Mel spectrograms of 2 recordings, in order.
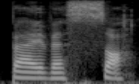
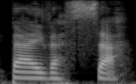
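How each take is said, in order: First: The ending has a back 'a' vowel. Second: The ending has a front 'ä' vowel. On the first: The speaker calls it wrong. "It would be difficult to pronounce" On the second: The speaker calls it right. "so it needs to be"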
